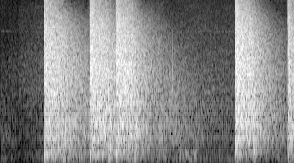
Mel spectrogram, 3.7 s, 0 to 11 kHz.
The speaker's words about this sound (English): Heavily armed officers deploying flashbangs at a home near Southwest Marine Drive and West 57th Avenue this morning.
